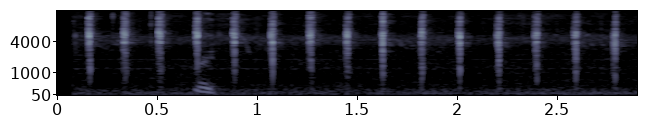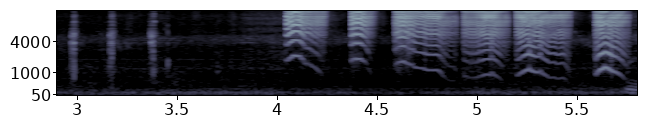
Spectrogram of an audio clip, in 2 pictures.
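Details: Male black Shiba Inu puppy, 34 days old, giving a run of high, sharply falling squeaky whines in the last two seconds, after a steady series of soft clicking ticks about four per second.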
